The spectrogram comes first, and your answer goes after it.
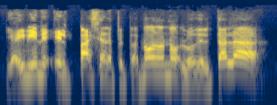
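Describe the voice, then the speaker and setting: A man with a Mexican accent hosting a live sports talk show, animated and joking, with lots of restarts. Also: high voice, brisk.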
